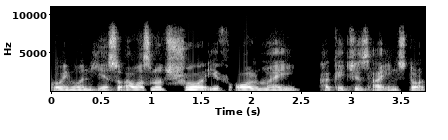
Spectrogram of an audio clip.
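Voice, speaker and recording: This man has a South African accent and a very deep, low pitch. He talks at a fairly slow pace, with a dry, close sound, no echo, and a quiet background. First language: isiXhosa. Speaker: software developer and designer. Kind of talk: tutorial.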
